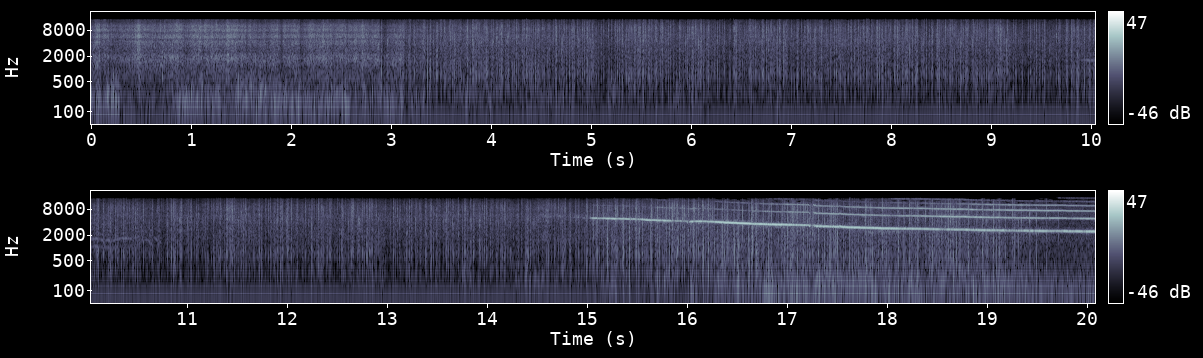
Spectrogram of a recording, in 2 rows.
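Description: Ground fountain firework hissing and crackling as it sprays sparks. About 15 seconds in, a loud whistle starts and falls steadily in pitch for about five seconds.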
